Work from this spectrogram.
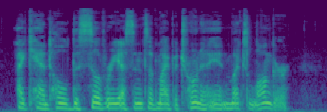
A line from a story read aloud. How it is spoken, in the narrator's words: Remus murmured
